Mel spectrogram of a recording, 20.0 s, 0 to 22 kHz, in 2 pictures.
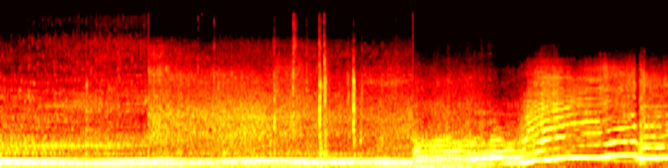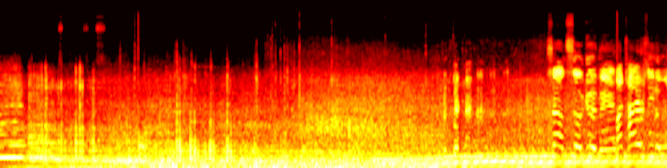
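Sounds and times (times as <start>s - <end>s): car engine idling: 0.0s - 7.6s
car accelerating with upshift: 0.0s - 20.0s.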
